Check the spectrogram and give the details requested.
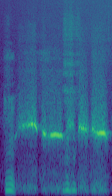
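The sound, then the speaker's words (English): A person whistles a slow, eerie tune with long sustained notes that bend and glide, clear, with a brief low vocal sound at the start. “you hear where he's whistling, a bit like the Kill Bill”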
